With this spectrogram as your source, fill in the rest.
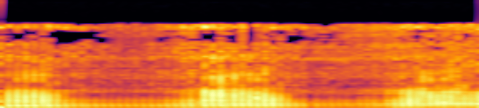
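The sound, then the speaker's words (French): A motorcycle weaves between pedestrians through crowded market streets in Bangui. Its engine gives a loud, steady, rapid throb that swells and eases in waves with no voices. “La moto slalom entre les passants sur plusieurs kilomètres pour se rendre à Pétévo, à l'autre bout de Bangui”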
